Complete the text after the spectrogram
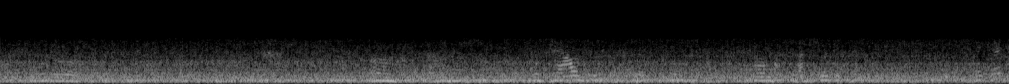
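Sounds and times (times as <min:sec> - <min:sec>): car engine low rumble: 0:00.0 - 0:10.0.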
